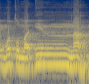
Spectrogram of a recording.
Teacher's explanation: ہے، اور یہاں پر دیکھیں طا میں قلقلہ ہوگا، مطمئنہ، یہاں وقف کریں گے تو اس تا گول تا کو ہا ساکنہ بنا دیں گے ، مطمئنہ، لیکن اگر ملا کر پڑھیں گے تو یہ حمزہ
